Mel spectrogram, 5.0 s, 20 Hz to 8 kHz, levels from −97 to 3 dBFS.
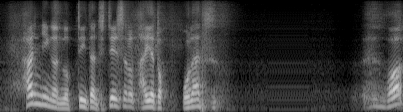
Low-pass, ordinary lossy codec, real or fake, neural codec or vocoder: none; none; fake; codec, 16 kHz, about 1 kbps, DyCAST, with the encoder's durations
